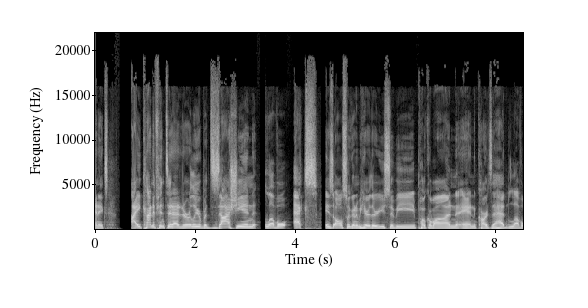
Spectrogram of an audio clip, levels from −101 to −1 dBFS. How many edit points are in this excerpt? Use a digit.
2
